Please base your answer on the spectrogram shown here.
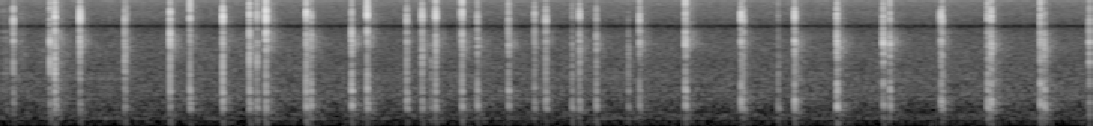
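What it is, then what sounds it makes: Plastic laptop casing. Fingertips and medium-length natural nails tap rapidly along the top surface and edge of a closed-looking silver plastic laptop with USB and VGA ports on its back edge. Both hands make short, dry, clicky taps with a bright edge and a hollow plastic tone around the low midrange, each dying away almost at once. The taps come in quick, irregular bursts with no pauses between them.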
